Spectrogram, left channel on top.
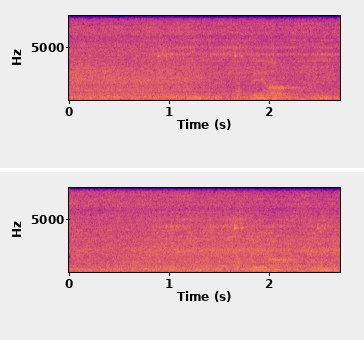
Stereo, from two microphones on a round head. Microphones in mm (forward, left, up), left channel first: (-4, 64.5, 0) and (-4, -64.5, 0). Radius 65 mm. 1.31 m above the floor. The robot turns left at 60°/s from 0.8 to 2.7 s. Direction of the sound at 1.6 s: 105° left.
